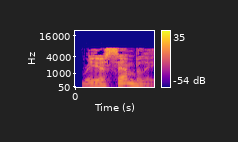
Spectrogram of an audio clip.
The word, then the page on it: reassembly: British English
